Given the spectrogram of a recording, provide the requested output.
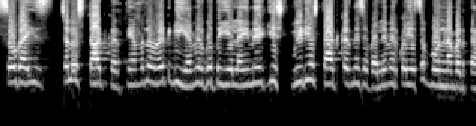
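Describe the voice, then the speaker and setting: At a fairly quick pace, a woman talks in a high pitch with very even loudness and monotone, flat intonation. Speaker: math teacher. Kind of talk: tutorial. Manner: casual.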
